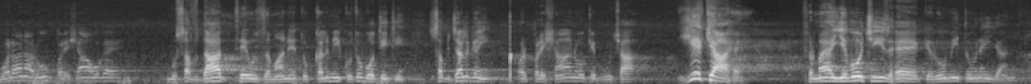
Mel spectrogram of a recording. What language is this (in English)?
Urdu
